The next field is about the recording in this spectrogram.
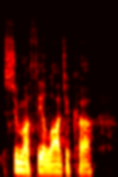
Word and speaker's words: Summa Theologica: So I guess if you were to go to Wikipedia, it's actually Summa Theologica, but it also says another way you can pronounce it is Summa Theologiae, I forget how you'd pronounce this in Latin. But anyways, it does go both ways. I think the standard way you normally say it is Summa Theologica or some variant with a C at the end.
